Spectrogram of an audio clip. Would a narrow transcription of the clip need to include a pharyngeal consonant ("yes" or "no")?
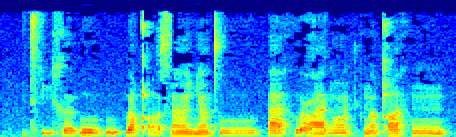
yes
